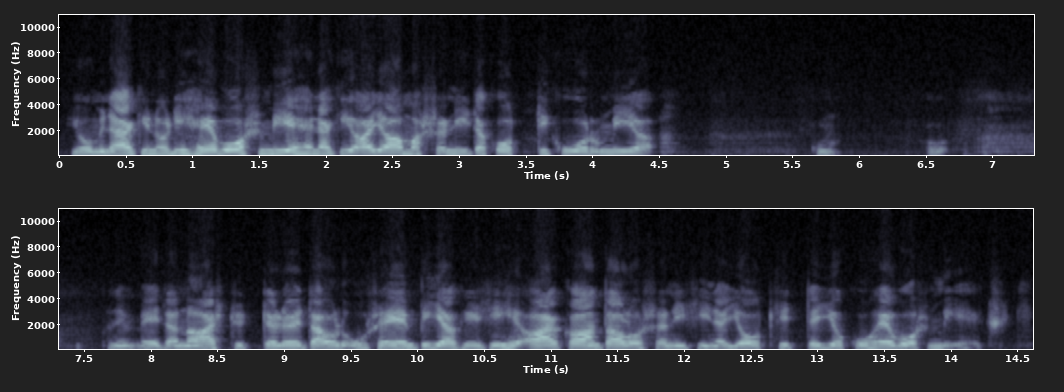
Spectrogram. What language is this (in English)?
Finnish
